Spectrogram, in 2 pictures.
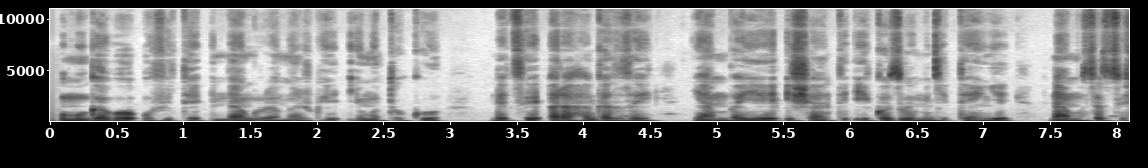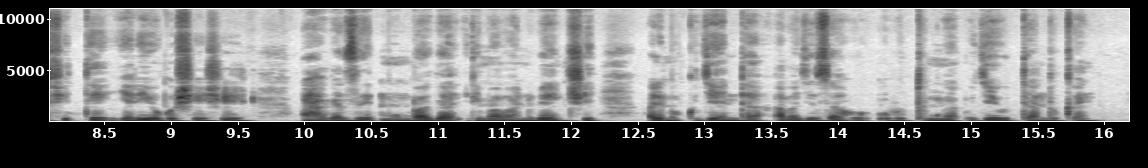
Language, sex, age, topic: Kinyarwanda, male, 25-35, government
